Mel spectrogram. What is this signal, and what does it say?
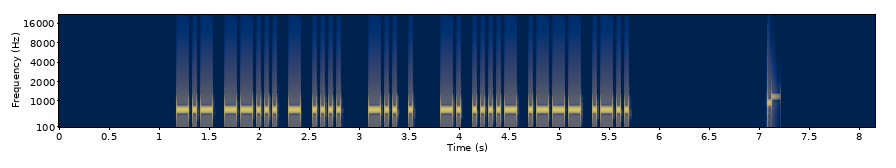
Morse code, heard as a keyed tone, about 30 wpm, 700 Hz. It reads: K7TH DE N4JL
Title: USA Callsign DE Callsign - 4 Characters - 30wpm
